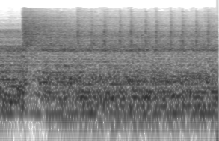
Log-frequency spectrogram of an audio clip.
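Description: Death metal band playing live at full volume: heavily distorted guitars and bass with fast drumming and cymbals. The band crashes back in right at the start after a short break.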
